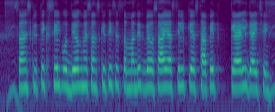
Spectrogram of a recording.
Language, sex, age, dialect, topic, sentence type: Magahi, female, 31-35, Western, banking, statement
